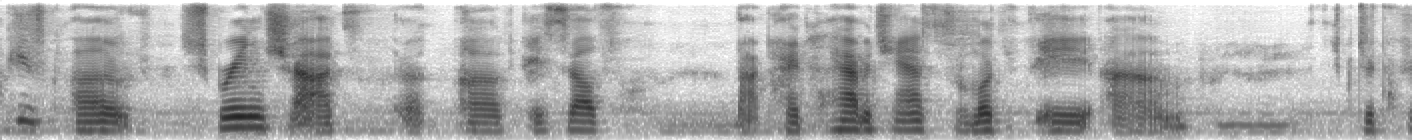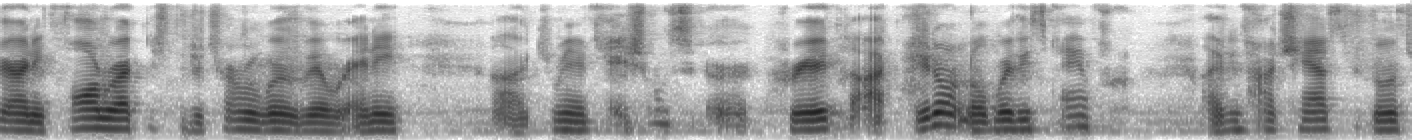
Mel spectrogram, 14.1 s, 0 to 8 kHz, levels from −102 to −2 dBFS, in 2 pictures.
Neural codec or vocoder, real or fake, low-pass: autoencoder, 22.05 kHz, a latent of 192 numbers a frame, VITS, trained on one speaker; fake; 7.2 kHz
